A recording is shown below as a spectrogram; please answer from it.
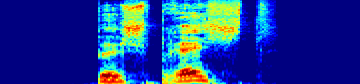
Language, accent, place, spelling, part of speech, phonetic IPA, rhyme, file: German, Germany, Berlin, besprecht, verb, [bəˈʃpʁɛçt], -ɛçt, De-besprecht.ogg
- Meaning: inflection of besprechen: 1. second-person plural present 2. plural imperative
